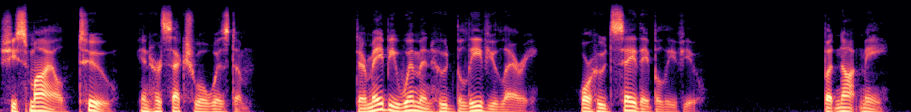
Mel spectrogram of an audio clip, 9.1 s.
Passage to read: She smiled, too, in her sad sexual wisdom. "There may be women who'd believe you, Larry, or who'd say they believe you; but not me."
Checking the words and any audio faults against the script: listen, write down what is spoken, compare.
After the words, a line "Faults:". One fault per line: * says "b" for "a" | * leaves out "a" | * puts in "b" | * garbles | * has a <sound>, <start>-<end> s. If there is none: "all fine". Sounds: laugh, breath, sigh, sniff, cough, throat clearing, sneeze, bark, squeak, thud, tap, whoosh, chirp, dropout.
She smiled, too, in her sexual wisdom. "There may be women who'd believe you, Larry, or who'd say they believe you; but not me."
Faults:
* leaves out "sad"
